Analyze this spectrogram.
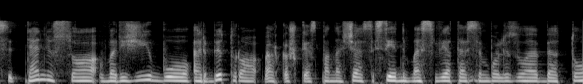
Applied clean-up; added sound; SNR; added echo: none; none; none; none.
